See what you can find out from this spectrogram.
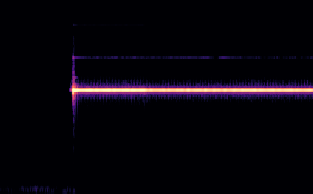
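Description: A single high-pitched tone starts sharply and holds steady without breaking; the alarm sounds continuously on test, as it should.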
